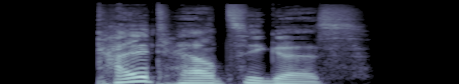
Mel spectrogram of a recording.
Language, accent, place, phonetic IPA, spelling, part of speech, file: German, Germany, Berlin, [ˈkaltˌhɛʁt͡sɪɡəs], kaltherziges, adjective, De-kaltherziges.ogg
- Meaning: strong/mixed nominative/accusative neuter singular of kaltherzig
